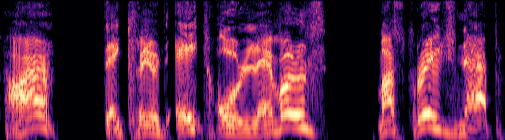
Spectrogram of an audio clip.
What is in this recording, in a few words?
angry; wario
